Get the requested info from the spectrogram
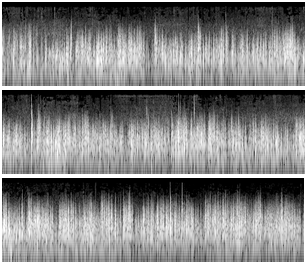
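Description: Wind blowing across the microphone over choppy harbour water: a steady, rough rushing that swells and dips, with frequent small crackles.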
